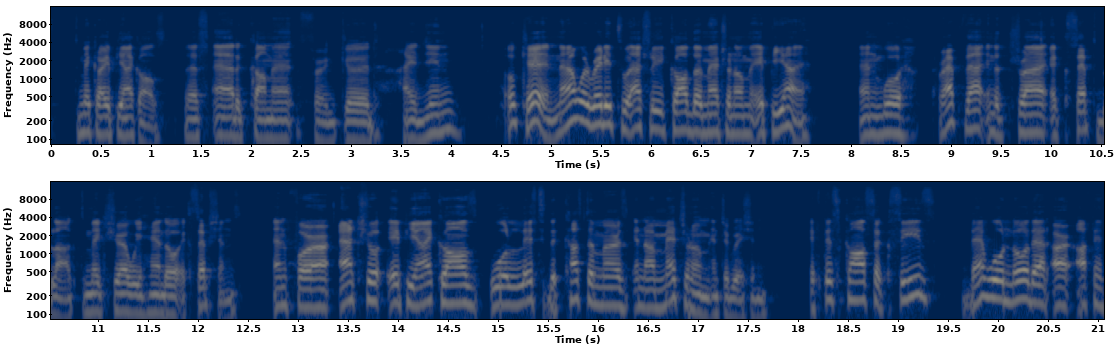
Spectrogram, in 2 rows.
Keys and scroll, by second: 0.0-4.6 typing, 7.8-12.3 typing, 9.7 Return, 14.0 Tab.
